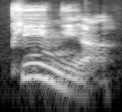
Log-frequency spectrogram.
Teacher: In Spanish, the vowel I sounds like the EE in seen, but just a touch shorter. To give you an example, when English speakers say feet or street, the Spanish speaker hears what sounds almost like 2 I's.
